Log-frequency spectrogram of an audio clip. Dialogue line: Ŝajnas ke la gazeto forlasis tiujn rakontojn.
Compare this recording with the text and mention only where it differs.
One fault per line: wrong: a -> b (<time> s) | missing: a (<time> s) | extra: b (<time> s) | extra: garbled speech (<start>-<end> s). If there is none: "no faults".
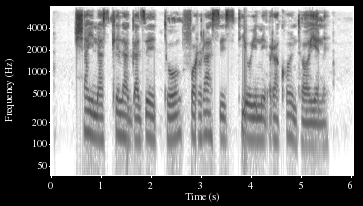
no faults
